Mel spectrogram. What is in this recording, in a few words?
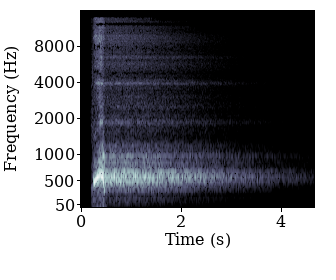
gnome with reverb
